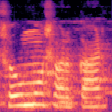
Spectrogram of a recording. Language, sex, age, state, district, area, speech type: Bengali, female, 30-45, West Bengal, South 24 Parganas, urban, spontaneous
